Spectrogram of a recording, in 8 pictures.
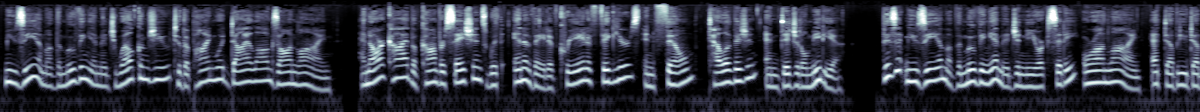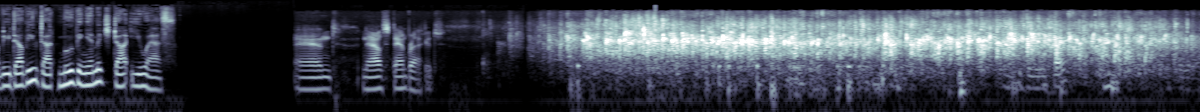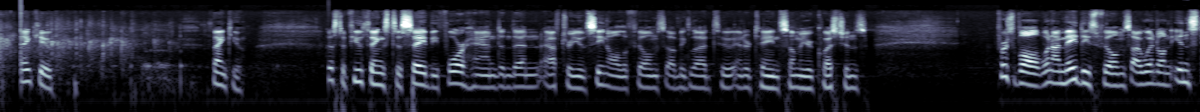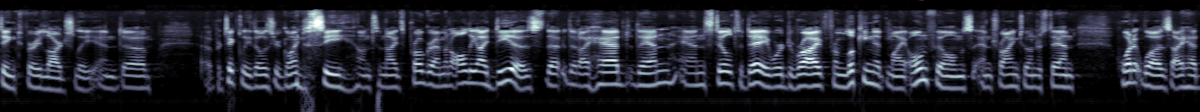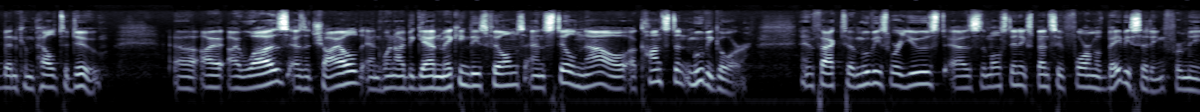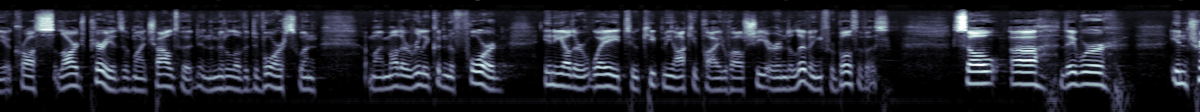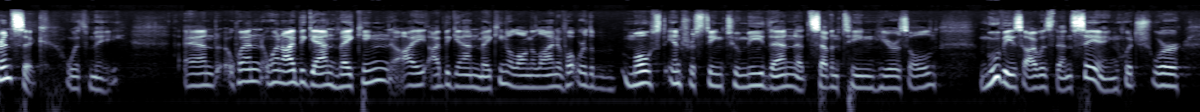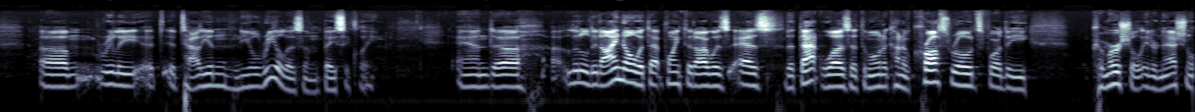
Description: In this talk, opening a month-long retrospective, Brakhage humorously recalled his brief flirtation with Hollywood.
